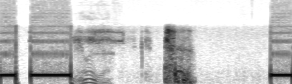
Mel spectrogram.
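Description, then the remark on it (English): A loud, steady ringback tone plays on an outgoing phone call returning a call to a phone number that was left, in a double-burst pattern, then returns after a pause. Brief voice sounds and a short rustling noise come in the gap. “Right, well, you left a phone number, so you're going to get a call back.”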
